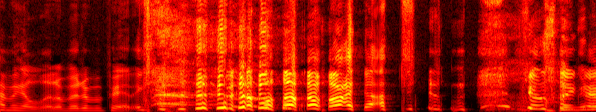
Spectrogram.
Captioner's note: laughing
